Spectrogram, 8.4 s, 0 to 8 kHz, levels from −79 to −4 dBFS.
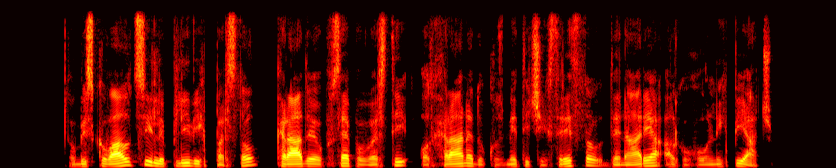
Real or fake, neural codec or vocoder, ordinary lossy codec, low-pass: real; none; none; 7.2 kHz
